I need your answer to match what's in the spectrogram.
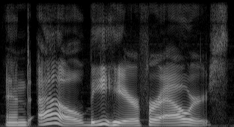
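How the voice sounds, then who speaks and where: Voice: mid-range voice, expressive, slow pace, a bit bright, slight background noise. An actor playing a friendly, teasing coffee shop barista in a comedy audio drama, talking in a casual, folksy way. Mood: friendly, ribbing.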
